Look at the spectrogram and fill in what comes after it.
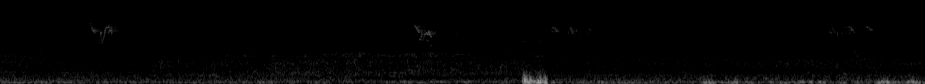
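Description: Small birds chirping, four or five short high calls spread out, over a low rumbling background. A brief thump, the loudest sound, comes about five seconds in.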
